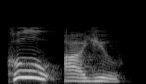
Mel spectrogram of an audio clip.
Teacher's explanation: in the second sentence you will notice that i was having more stress on the word who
